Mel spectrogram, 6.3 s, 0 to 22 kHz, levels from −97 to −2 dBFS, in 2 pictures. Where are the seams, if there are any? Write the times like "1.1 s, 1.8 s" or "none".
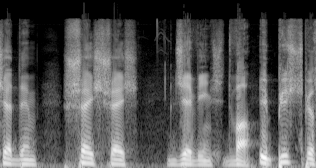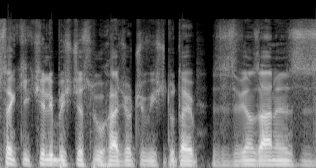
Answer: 3.0 s, 4.8 s, 5.1 s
